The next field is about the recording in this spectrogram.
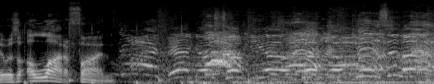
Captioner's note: yelling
